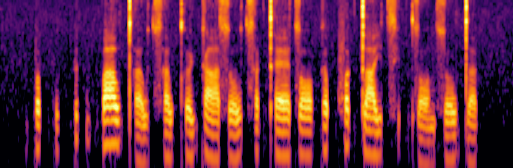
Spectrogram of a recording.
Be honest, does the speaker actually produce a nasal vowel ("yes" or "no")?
no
